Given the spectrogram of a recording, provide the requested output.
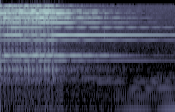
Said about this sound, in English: Then the phone rang.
